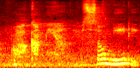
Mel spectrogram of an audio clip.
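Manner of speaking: soft, gentle, unvoiced whisper.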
